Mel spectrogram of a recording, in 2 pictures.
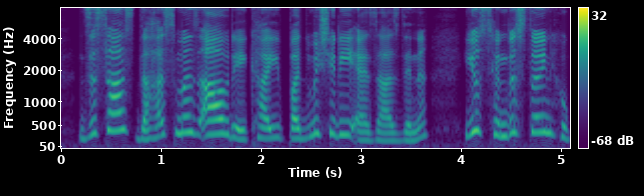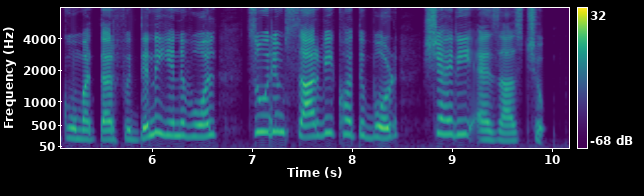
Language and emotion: Kashmiri, neutral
